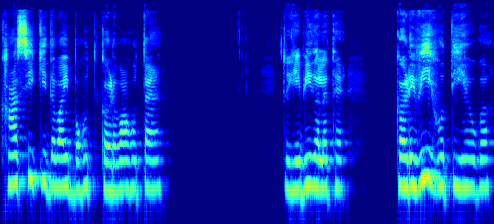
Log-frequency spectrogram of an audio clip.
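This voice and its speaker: Mellow-voiced woman teaching a lesson. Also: a little high, little pitch movement. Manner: patient, explains slowly with Hindi-English mix. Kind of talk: homework explanation lesson.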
